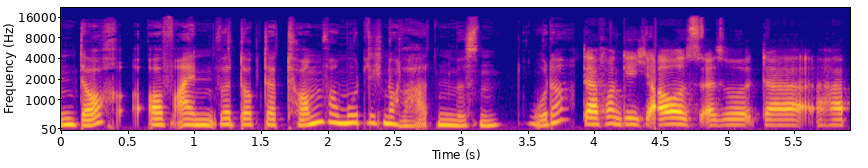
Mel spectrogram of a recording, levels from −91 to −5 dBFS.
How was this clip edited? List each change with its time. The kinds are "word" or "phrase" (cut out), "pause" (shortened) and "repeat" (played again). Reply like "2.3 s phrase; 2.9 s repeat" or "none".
1.2 s word; 2.5 s word; 3.8 s pause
